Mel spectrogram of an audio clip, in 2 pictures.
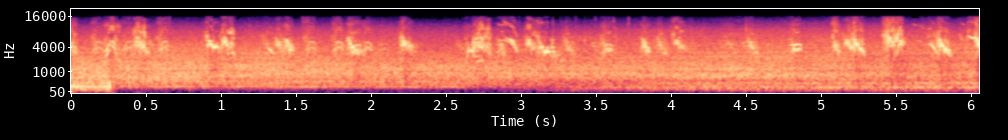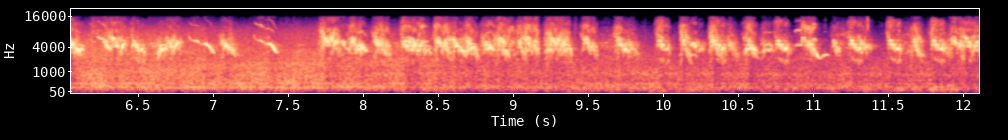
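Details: Young sparrow that flew into a plum tree at a Tenmangu shrine to be fed, 15 June 2022. Dense, rapid high chirps pour out almost without pause, growing busier and sharper toward the end.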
